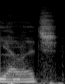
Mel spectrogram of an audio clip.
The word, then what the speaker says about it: Yelich: It depends who you ask, but it could be Yelik. It could be Yelich.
